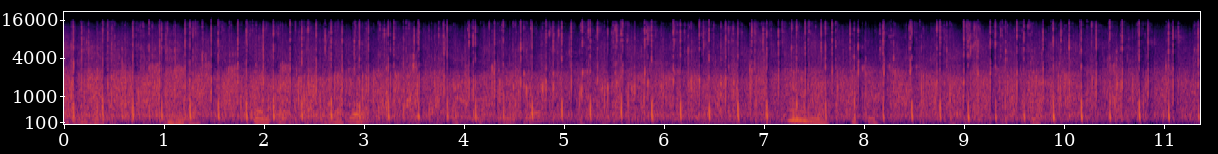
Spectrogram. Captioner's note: applause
